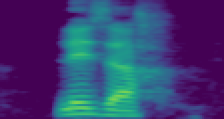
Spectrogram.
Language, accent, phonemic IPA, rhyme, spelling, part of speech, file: French, France, /le.zaʁ/, -aʁ, Lézard, proper noun, LL-Q150 (fra)-Lézard.wav
- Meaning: Lacerta (constellation)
